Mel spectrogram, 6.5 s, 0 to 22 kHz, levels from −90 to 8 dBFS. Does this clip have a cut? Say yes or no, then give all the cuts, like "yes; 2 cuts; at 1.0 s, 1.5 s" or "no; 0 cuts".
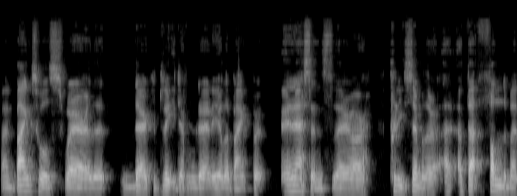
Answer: yes; 1 cut; at 4.8 s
